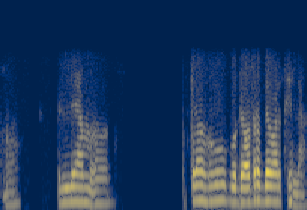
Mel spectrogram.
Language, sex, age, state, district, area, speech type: Odia, male, 18-30, Odisha, Koraput, urban, conversation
